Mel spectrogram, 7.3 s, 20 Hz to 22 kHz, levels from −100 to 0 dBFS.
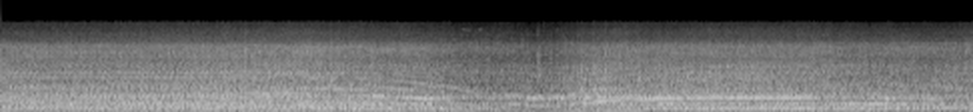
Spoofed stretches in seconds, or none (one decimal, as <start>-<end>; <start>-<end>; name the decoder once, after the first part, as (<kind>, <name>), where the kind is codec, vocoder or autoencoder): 1.7-3.3 (autoencoder, DAC-VAE); 4.2-7.3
